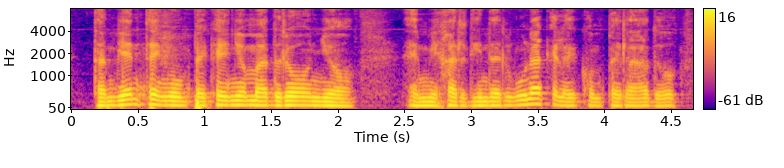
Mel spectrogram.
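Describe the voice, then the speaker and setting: At a fairly slow pace, a man speaks in a medium-pitched, dark, mellow voice with monotone, flat intonation and a dry, close sound with no echo. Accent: Italian. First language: Italian (speaking Spanish). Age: 60s. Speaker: garden designer and writer. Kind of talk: lecture. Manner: halting.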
